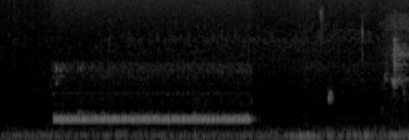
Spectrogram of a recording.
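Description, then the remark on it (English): A single steady telephone ringing tone from an outgoing phone call sounds for about two seconds, clear and moderately loud over a low background hum, then cuts off, leaving quiet line noise with a few faint clicks. “It's ringing in case you can't hear.”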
